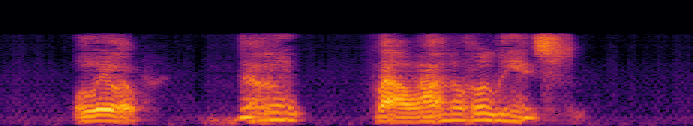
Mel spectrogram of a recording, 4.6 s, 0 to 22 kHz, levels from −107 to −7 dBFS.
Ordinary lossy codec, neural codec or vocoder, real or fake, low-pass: AAC, 32 kbps; codec, 16 kHz, 0.5 kbps, FreqCodec, larger model; fake; 7.2 kHz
